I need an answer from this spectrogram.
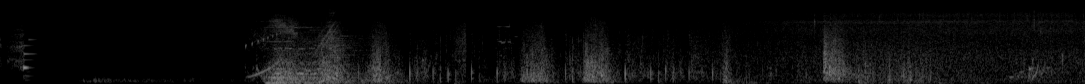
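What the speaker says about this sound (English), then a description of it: "Paimon hears thunder!" Thunder rumbles over steady rain in Genshin Impact, with sharp cracks and crackling bursts rising out of a constant wash of rainfall after a quiet opening.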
